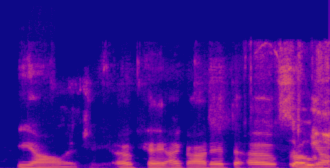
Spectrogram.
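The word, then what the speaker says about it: θεός: So you got they, and then you what sound does this make? Ah. And this? Is it S, like Oz? Yes. So put it all together and pronounce that word.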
